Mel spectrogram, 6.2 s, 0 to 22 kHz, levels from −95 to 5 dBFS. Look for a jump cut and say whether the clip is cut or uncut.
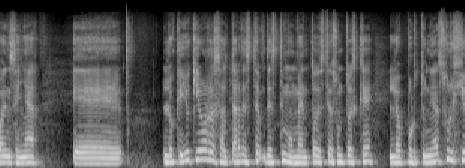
uncut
